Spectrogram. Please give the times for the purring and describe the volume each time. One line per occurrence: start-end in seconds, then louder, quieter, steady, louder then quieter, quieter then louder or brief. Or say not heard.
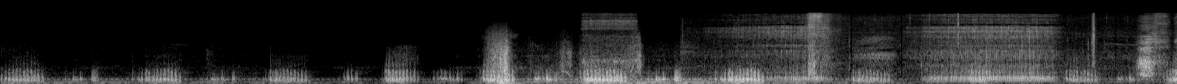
0.0-11.7 louder then quieter.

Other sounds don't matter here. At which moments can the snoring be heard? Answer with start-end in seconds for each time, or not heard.
5.8-11.7.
